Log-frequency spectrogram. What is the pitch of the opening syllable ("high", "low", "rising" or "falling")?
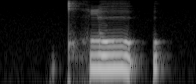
falling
